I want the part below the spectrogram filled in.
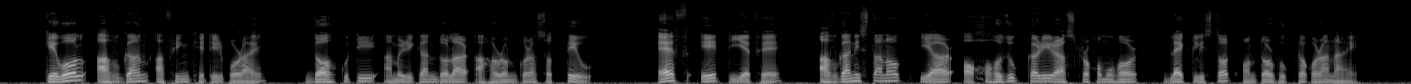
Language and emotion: Assamese, neutral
